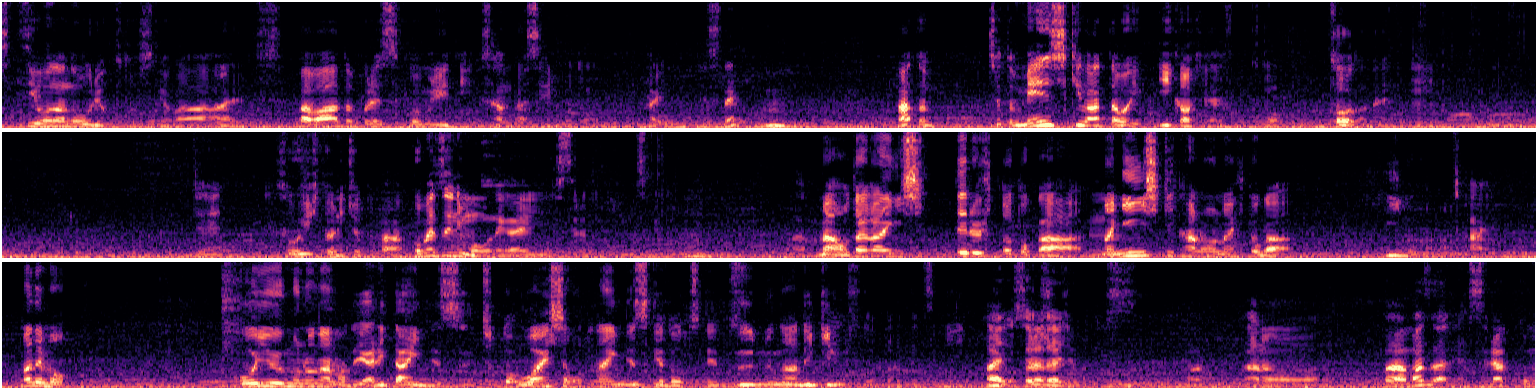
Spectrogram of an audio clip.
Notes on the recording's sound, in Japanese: WordCamp Asia 2023の現場 Icon Siam で。WordPressの祭典WordCampがAsiaでおこなわれました。その現場からPodcastを収録。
